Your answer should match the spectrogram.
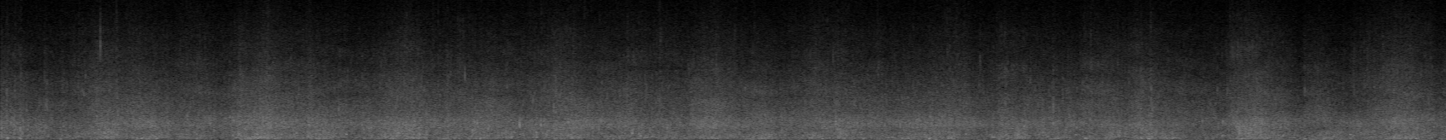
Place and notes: waves of Nida, lagoon soft waves
waves of Nida water sounds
